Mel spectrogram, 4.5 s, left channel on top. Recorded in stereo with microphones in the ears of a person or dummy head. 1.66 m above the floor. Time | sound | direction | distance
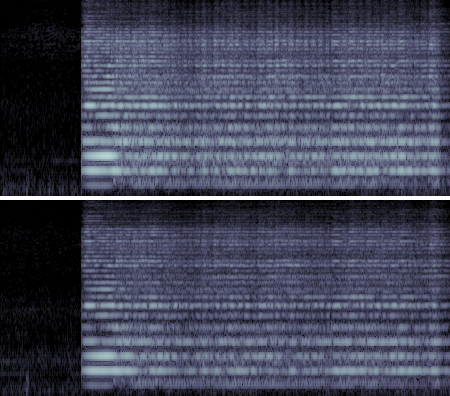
0.8 | a violin | 20° left (ahead or behind) | 0.5 m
